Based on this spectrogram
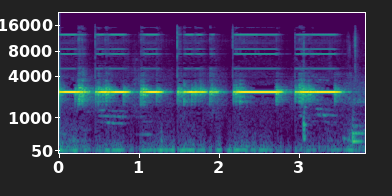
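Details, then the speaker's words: Multimeter on the Skywatcher EQ3 mount cable connector: repeated high, clean continuity beeps as the probes touch two pins that should be isolated, showing a short; the wires are moved to a new connector. "they've got continuity which they shouldn't have so therefore I'm going to transfer each of these cables onto their corresponding pin on this [Music] one"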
